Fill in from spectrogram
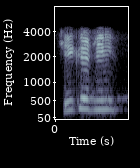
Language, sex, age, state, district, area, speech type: Hindi, male, 45-60, Uttar Pradesh, Hardoi, rural, conversation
